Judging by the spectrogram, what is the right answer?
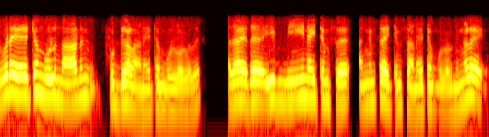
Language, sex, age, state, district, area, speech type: Malayalam, male, 18-30, Kerala, Kottayam, rural, conversation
